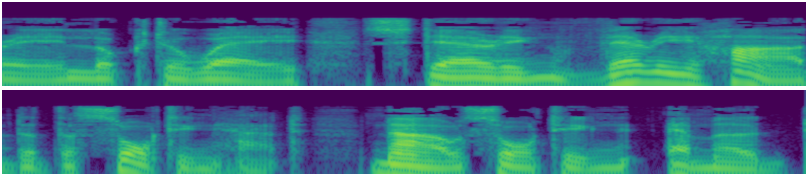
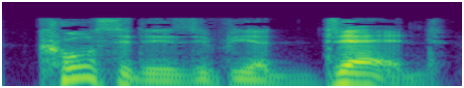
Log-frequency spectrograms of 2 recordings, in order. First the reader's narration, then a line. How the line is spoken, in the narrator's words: snapped Ron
